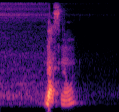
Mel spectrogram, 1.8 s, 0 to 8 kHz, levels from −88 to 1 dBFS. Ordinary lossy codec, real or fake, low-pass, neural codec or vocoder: none; real; 7.2 kHz; none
